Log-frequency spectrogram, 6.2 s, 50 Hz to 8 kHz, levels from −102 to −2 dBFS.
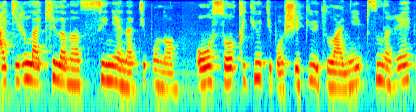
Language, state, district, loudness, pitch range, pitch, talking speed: Sumi, Nagaland, Dimapur, -17 LUFS, 170-210 Hz, 190 Hz, 165 wpm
